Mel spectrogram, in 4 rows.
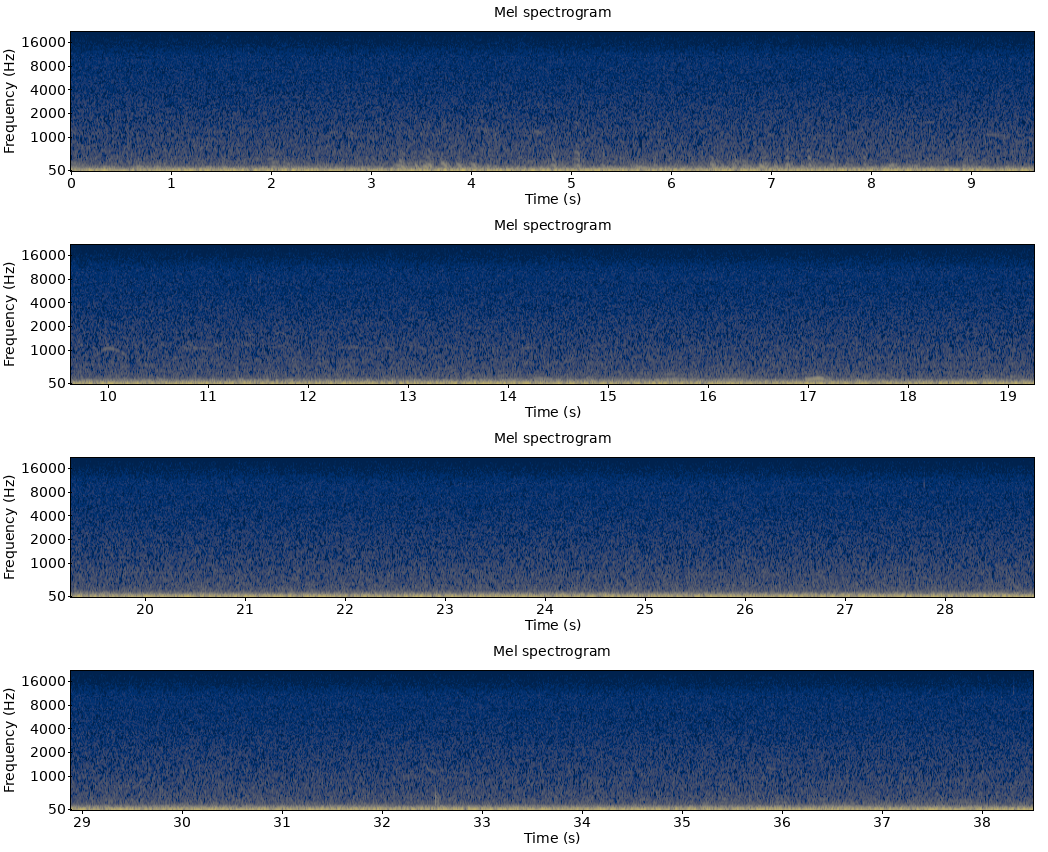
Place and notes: Marloes and St. Brides, UK - european storm petrel ...
Skokholm Island Bird Observatory ... storm petrel quiet calls and purrings ... lots of space between the calls ... lavalier mics clipped to sandwich on top of bag ... calm sunny evening ...
16 May, 23:00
